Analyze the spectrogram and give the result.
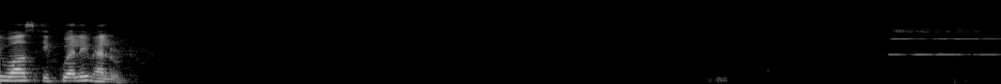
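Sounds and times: high steady whistle: 8.9 - 10.0.

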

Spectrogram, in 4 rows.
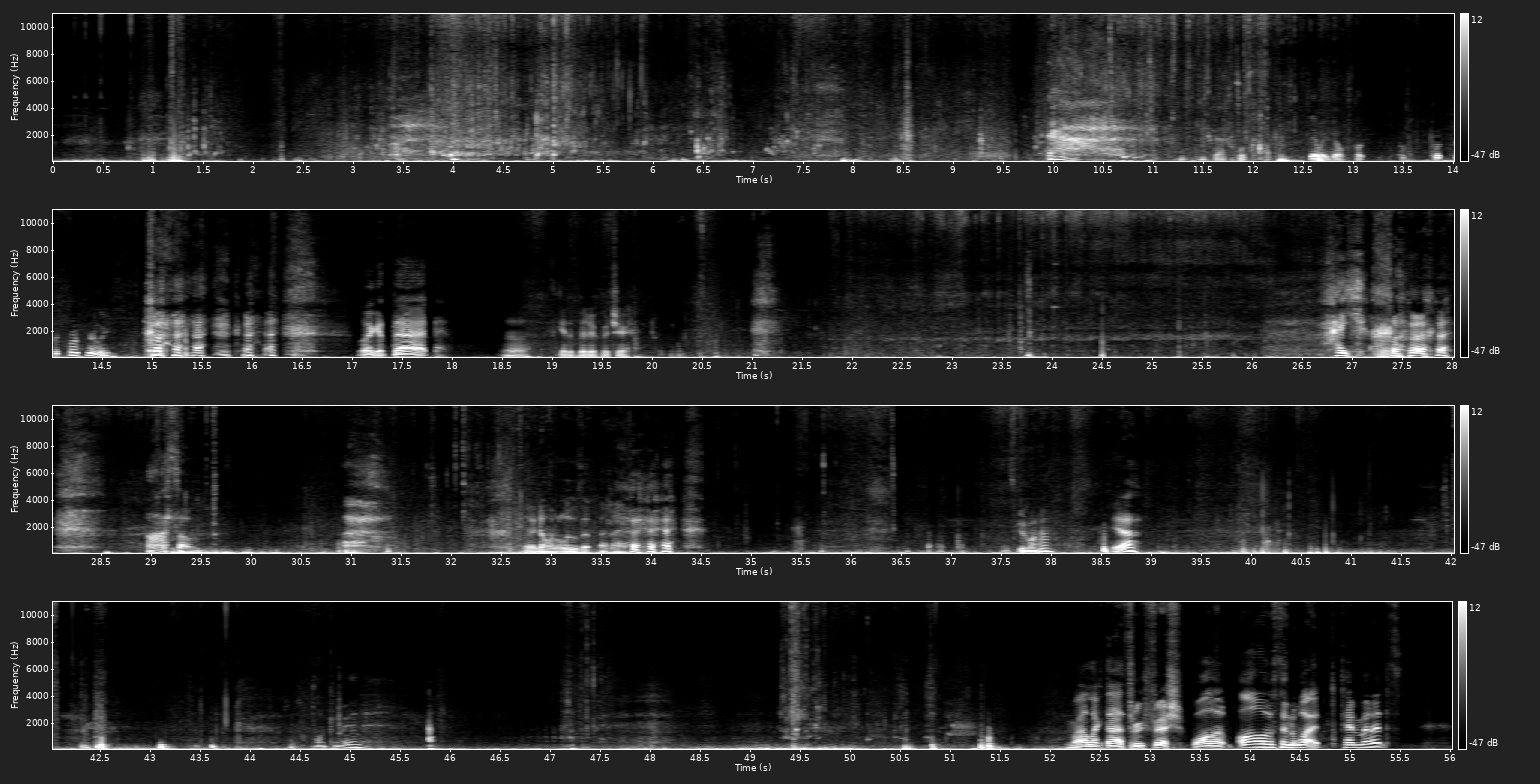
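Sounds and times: handling noise of net and gear: 0.8 - 13.0, 20.2 - 27.4.

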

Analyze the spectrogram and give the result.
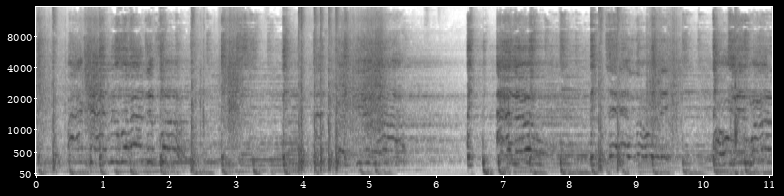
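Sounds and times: fireworks bursting: 0.0 - 5.6, 8.4 - 10.8
music: 0.0 - 11.0.

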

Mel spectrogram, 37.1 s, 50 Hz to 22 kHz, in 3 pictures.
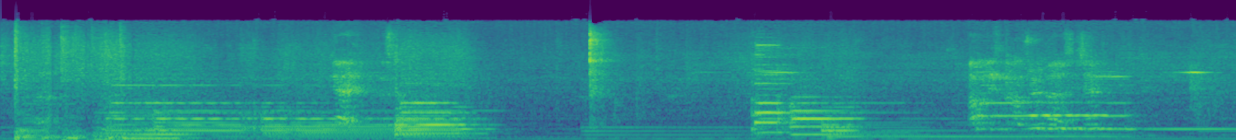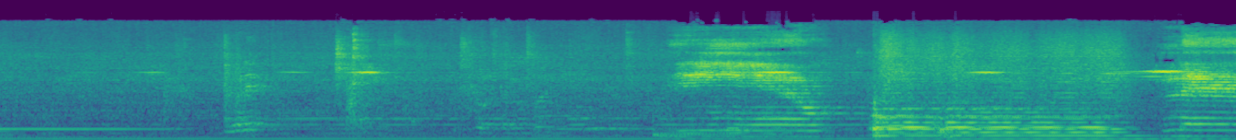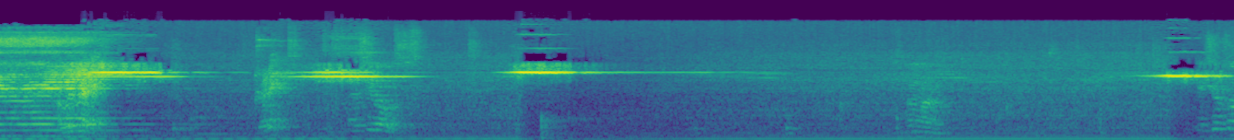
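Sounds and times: low amplifier hum: 0.0 - 37.0
band playing a sustained chord: 0.2 - 5.3, 6.0 - 32.7
electric guitar note ringing: 0.9 - 17.1, 17.8 - 37.0
high-pitched feedback whine: 1.0 - 5.2, 5.9 - 37.0
muffled voices: 9.7 - 12.2, 14.0 - 21.4, 23.9 - 26.7, 27.3 - 29.0, 36.7 - 37.0.

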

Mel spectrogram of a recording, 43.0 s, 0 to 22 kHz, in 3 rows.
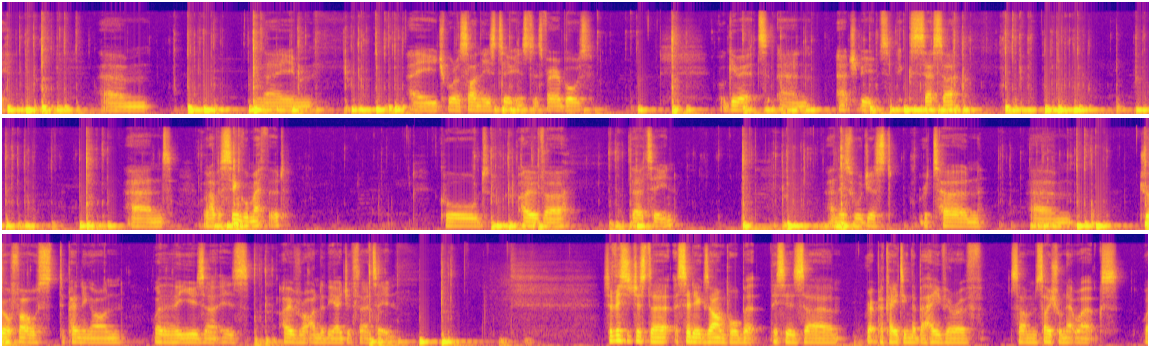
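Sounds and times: computer keyboard typing: 0.0 - 1.2, 2.1 - 5.1, 6.1 - 15.9, 16.8 - 17.5, 20.2 - 25.8, 26.8 - 28.9, 31.8 - 32.6, 33.2 - 34.5.

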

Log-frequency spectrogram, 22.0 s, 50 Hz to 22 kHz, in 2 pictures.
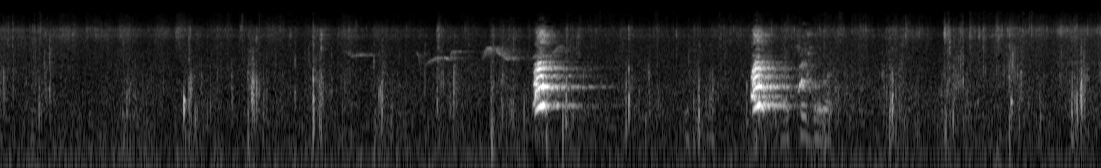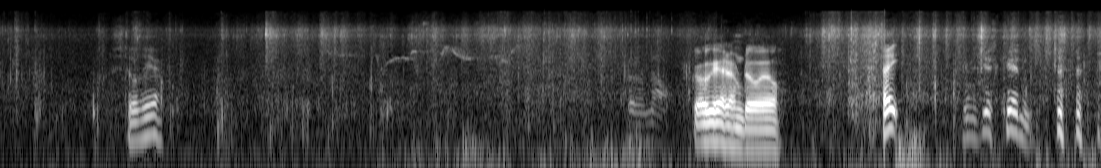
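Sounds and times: footsteps through brush: 0.0 - 22.0
dog barking: 5.3 - 6.2, 7.5 - 8.3.

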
